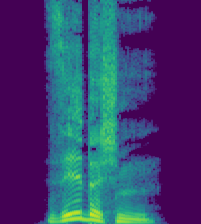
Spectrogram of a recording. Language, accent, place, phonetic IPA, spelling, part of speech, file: German, Germany, Berlin, [ˈzɪlbɪʃm̩], silbischem, adjective, De-silbischem.ogg
- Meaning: strong dative masculine/neuter singular of silbisch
